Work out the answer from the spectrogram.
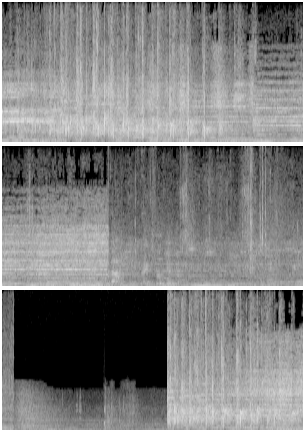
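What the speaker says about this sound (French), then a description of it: "Ça s'applaudit." At a graduation ceremony in Lomé, Togo, sustained clapping runs under loud music for a long stretch, thinning midway and then swelling back near the end.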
